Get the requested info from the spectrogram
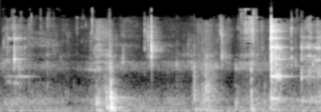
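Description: Metal spoons scooping broth and clinking against a glass bowl, with one sharp, ringing clink a little past three seconds in.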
